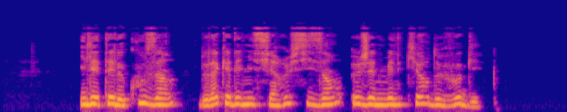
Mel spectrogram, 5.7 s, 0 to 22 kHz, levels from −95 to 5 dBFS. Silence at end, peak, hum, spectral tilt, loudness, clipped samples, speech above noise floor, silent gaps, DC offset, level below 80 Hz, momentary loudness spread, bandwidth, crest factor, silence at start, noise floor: 0.85 s; -4 dBFS; none; -6 dB/octave; -19 LUFS; under 0.1%; 69 dB; none; under 0.1%; -62 dBFS; 7 LU; 9.4 kHz; 16 dB; 0.8 s; -87 dBFS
